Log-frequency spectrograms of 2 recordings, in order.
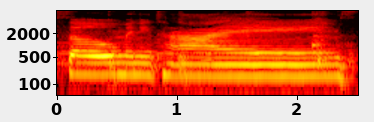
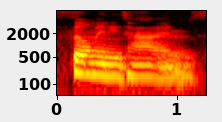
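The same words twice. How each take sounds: First: Stretched, slow "so many times"; drawn out slowly. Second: Said in the usual way. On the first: Shown as a demonstration. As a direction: drag out each "so" slowly.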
